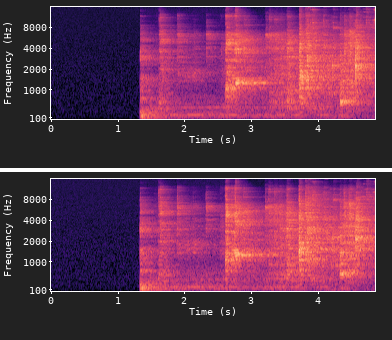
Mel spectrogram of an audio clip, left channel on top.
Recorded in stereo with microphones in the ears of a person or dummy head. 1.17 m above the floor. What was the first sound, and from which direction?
A dropped coin, 45° right (ahead or behind).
